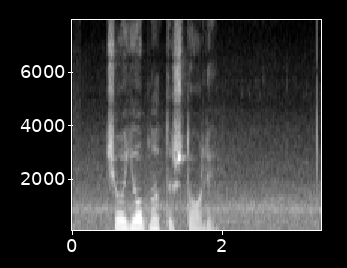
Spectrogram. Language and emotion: Russian, sad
